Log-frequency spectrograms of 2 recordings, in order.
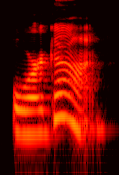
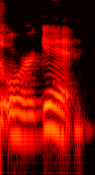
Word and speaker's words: Oregon: with the words too for example Oregon the state just south of Washington it often went miss pronunciate it as Oregon but if you go to the west post and you say Oregon you might get yelled at because it is Oregon so when you're teaching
